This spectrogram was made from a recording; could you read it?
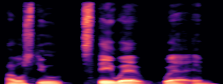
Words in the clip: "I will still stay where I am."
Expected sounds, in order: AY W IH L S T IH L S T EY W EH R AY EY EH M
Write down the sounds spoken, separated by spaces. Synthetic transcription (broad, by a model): AY W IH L S T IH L S T EY W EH W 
